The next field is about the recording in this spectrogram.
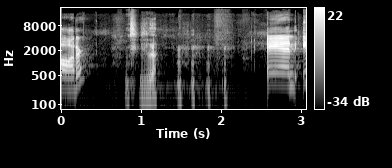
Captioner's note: chuckles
